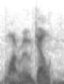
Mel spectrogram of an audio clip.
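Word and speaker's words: ワールド: there you have it the reason why world gets turned into warudo is not simply because they take the l out of the word but because one the l and r in the word are right next to each other and they cannot just add two r's in there so they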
